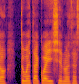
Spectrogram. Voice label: "gweill", Welsh

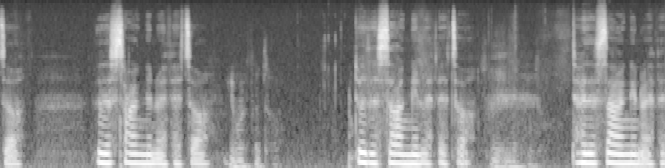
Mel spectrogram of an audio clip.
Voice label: "sang", Welsh

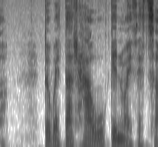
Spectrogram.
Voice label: "rhawg", Welsh

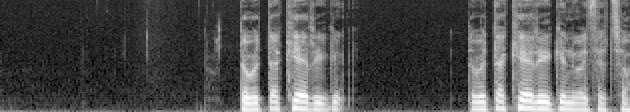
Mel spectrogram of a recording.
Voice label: "cerrig", Welsh

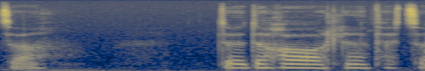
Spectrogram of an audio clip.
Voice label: "holl", Welsh

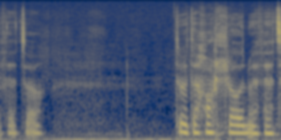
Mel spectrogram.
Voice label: "hollol", Welsh

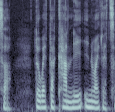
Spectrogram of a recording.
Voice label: "cannu", Welsh

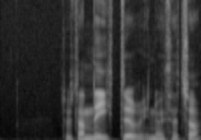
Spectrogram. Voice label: "neidr", Welsh

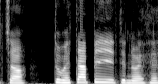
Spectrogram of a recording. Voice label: "byd", Welsh

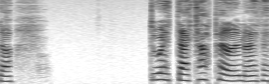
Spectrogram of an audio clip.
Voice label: "capel", Welsh

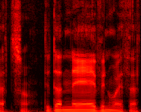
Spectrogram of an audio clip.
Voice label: "nef", Welsh

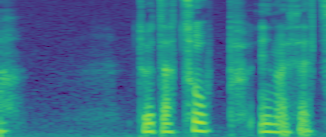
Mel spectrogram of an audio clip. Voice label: "twp", Welsh

